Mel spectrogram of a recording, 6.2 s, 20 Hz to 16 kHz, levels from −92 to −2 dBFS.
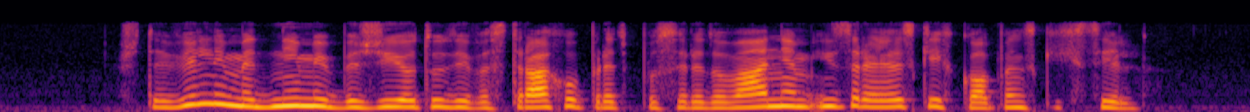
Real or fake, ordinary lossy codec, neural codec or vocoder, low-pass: real; none; none; 7.2 kHz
